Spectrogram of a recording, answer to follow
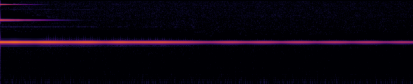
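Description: A logo-sting chime: a single high, bell-like ding rings on as one pure tone and slowly fades, wavering gently as it dies away.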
